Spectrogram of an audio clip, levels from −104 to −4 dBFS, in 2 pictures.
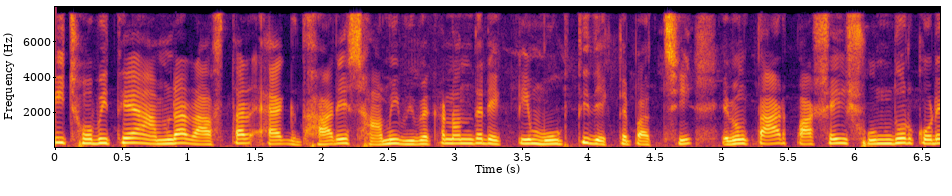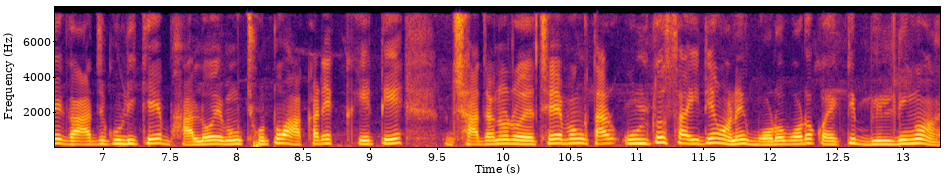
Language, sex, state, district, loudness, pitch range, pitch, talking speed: Bengali, female, West Bengal, North 24 Parganas, -14 LUFS, 200-240 Hz, 220 Hz, 160 wpm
